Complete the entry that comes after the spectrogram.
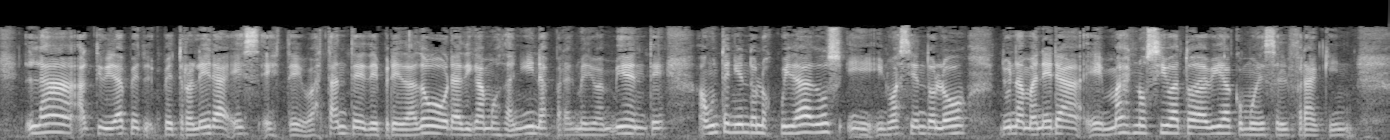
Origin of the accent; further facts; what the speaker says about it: Río Negro, Argentina; born there; si bien yo soy nacida en Río Negro, mis familiares están dentro de la provincia de Neuquén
